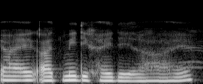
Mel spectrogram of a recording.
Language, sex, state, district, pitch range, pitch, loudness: Hindi, female, Arunachal Pradesh, Papum Pare, 165-195 Hz, 180 Hz, -14 LUFS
